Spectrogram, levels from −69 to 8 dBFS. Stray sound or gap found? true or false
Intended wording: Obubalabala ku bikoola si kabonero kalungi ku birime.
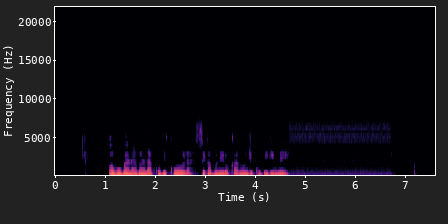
false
